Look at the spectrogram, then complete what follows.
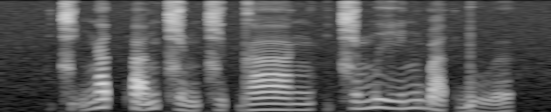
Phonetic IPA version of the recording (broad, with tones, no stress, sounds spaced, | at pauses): t͡ɕ ḭ˧˨ ŋ a˦˥ t̚ ʔ a̰˧˥ n t͡ɕ ə˧˩ n t͡ɕ ɨ˨˩ p̚ ɣ aː˧ ŋ | t͡ɕ ə˨˦ m ɣ i˨˦ n ɓ a˨˩ t̚ ɓ u˧˩˨ ə̯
